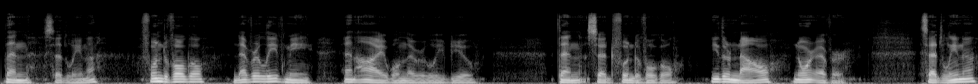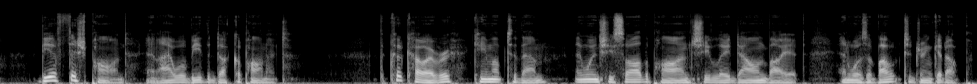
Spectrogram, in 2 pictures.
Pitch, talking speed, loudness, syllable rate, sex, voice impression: 100 Hz, 180 wpm, -18 LUFS, 5.2 syllables/s, male, very masculine, middle-aged, thick, slightly tensed, very powerful, slightly dark, very soft, very muffled, fluent, raspy, slightly cool, intellectual, slightly refreshing, sincere, calm, very mature, friendly, reassuring, very unique, elegant, wild, sweet, lively, very kind, modest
